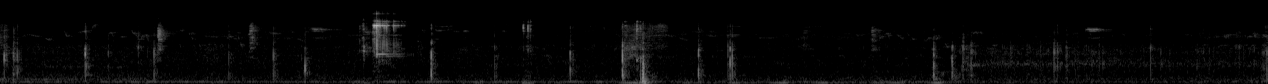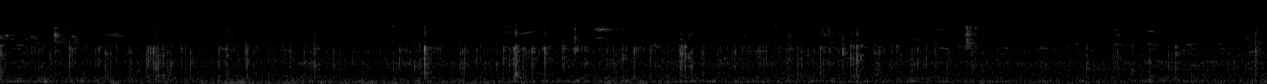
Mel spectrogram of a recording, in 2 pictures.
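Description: Rain falling on a wet street: scattered drips ticking and tapping close by over a faint steady hiss, with two louder taps about four and six and a half seconds in. A faint low hum runs under it and fades out after about ten seconds.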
